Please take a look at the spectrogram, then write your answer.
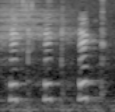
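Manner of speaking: high, fast hiccupping hics; hiccup sounds. Pretend. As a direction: squeak out the hiccups. Parent voices skeleton hiccups.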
